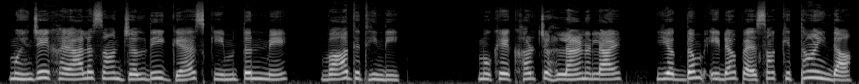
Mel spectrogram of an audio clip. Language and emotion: Sindhi, fearful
